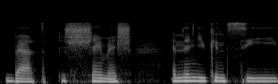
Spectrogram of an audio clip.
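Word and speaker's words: Beth Shemesh: known as Beth shemite that's not accurate that's not the way that's pronounced that's not even the transliteration of this and we're going to look a little bit more closely so you can see the transliteration but that's not it and here you can see very clearly that the translation is not Beth shemite it is Beth sheemish and then you can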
